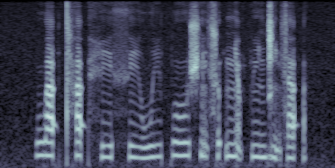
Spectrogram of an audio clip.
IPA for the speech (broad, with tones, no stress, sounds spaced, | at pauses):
w ä˦ ʔ tʰ ä˦ ʔ h i˨ θ i˨ w i˦ p o˦ ʊ̯ ʃ ĩ˦˨ s ʊ˦ ʔ ɲ ã˦˨ p ĩ˦ d͡ʑ ĩ˦˨ s ä˦ ʔ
